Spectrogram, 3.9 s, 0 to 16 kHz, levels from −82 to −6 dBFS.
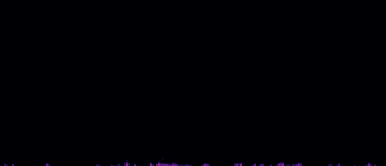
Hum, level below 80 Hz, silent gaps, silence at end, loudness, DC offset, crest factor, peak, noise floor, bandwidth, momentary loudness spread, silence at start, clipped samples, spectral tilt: none; -72 dBFS; none; 0.1 s; -64 LUFS; under 0.1%; 20 dB; -46 dBFS; -83 dBFS; 4.6 kHz; 6 LU; 0.05 s; under 0.1%; -9.5 dB/octave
